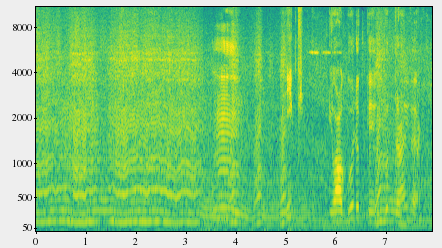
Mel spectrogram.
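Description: A dirt bike engine drones and revs.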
